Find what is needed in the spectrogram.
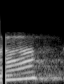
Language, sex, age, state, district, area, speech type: Maithili, female, 45-60, Bihar, Supaul, rural, conversation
